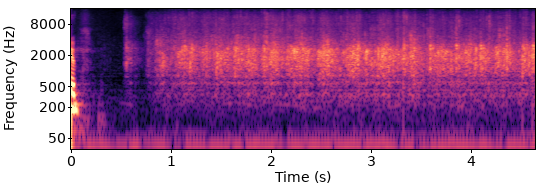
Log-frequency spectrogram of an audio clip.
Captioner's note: audience clapping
